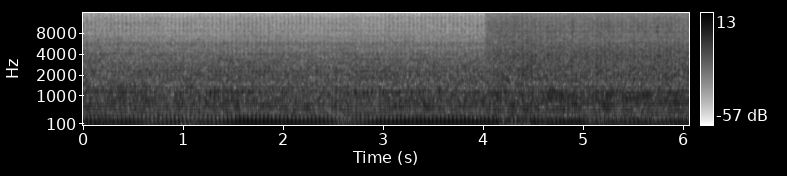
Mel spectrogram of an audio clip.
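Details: 4,000 PSI hot water pressure washer, Honda GX390 engine, new pump fitted after lockup, tip on building pressure: steady single-cylinder beat with fast even pump pulse; load comes on briefly then recovers smoothly, healthy running.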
